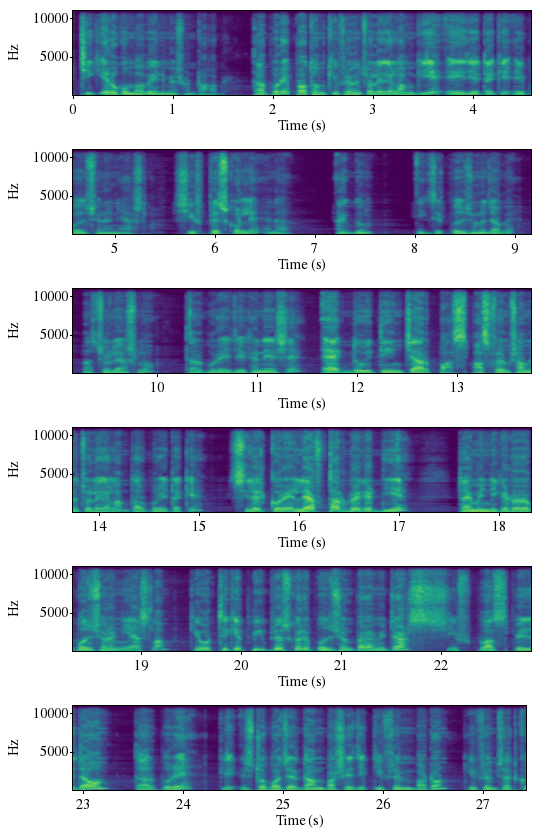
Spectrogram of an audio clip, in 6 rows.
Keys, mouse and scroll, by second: 2.4-10.6 drag, 11.9 Page_Down, 14.7 click, 16.2 [, 20.4 p, 21.1 click, 23.0 Page_Down, 24.0 click.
